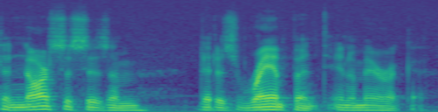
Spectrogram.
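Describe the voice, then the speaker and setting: Speaking at a fairly slow pace, a man has a very deep, low pitch with vocal fry. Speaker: radio and television broadcaster. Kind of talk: interview answer. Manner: humorous, self-deprecating.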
